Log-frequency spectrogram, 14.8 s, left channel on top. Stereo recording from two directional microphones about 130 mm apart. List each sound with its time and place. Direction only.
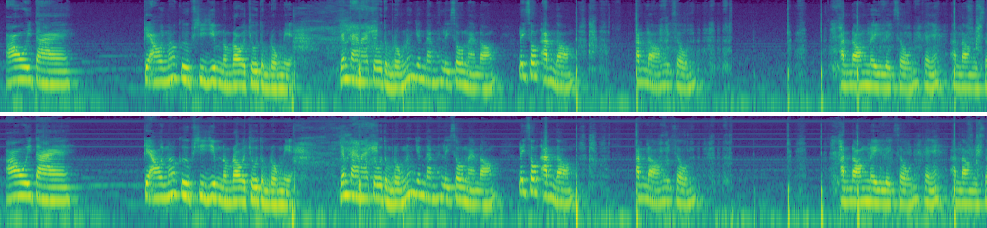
0.0 s a woman's voice: 5° right (ahead or behind)
2.1 s a woman's voice: 5° right (ahead or behind)
8.7 s speech: 40° left (ahead or behind)
9.6 s a woman's voice: centre (ahead or behind)
12.6 s a woman's voice: centre (ahead or behind)
13.6 s speech: 25° left (ahead or behind)
13.8 s a woman's voice: centre (ahead or behind)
